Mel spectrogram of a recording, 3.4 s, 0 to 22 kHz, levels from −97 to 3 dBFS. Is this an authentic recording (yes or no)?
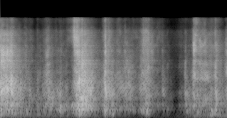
no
